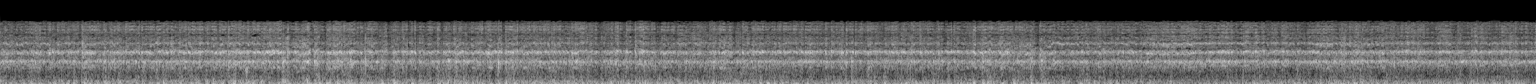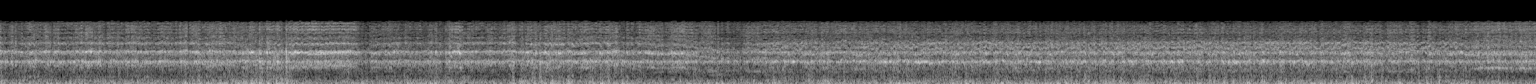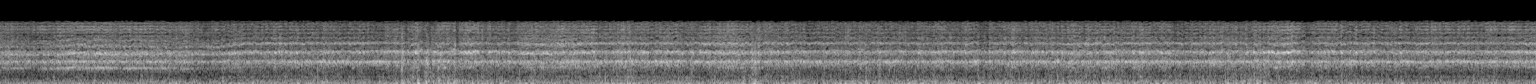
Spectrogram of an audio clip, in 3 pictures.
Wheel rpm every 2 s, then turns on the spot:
230, 230, 230, 230, 230, 220, 230, 230, 230, 220, 230, 180, 160, 160, 160, 200, 210, 230, 230, 230, 230, 230, 240.
none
